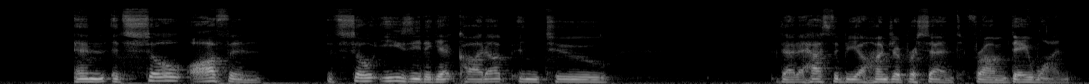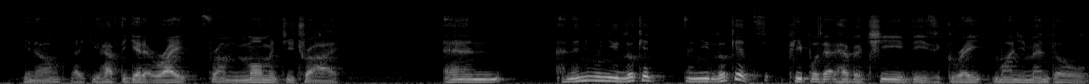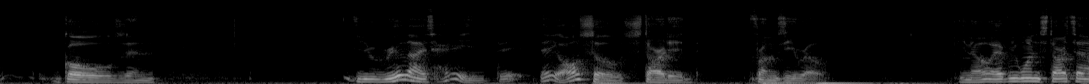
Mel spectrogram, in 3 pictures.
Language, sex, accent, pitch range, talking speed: English, male, American, 95-120 Hz, 125 wpm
